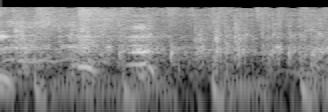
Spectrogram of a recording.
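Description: A small horse whinnies, a thin, wavering call followed by rhythmic breathy snorts and huffs over a steady background hum.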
